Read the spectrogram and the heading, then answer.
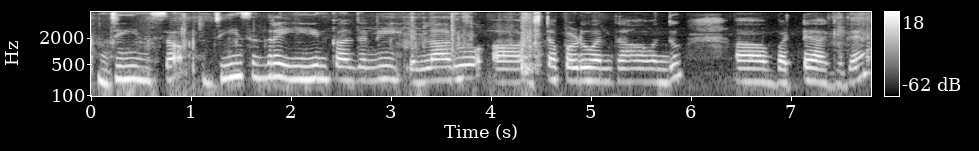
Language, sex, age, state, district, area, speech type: Kannada, female, 30-45, Karnataka, Davanagere, rural, spontaneous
